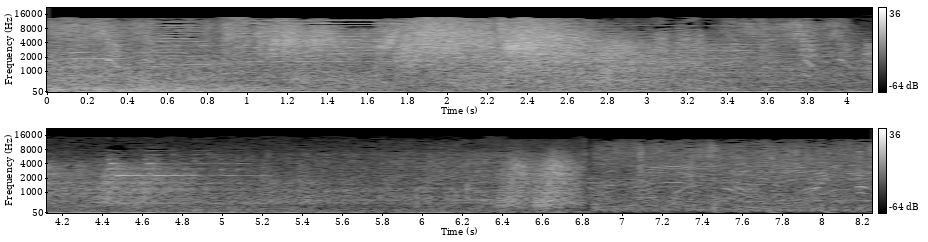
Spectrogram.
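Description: A large explosion from a film soundtrack as an aircraft blows up. A deep rumbling blast dies away over about four seconds, and a shorter blast or crash comes about six and a half seconds in.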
